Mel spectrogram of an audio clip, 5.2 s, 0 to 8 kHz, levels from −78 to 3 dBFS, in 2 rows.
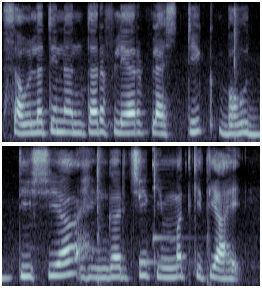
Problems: constant background noise, background conversations at intervals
